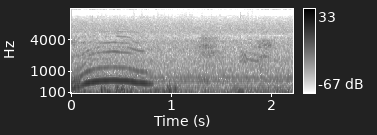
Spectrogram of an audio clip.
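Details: Kitten giving a single clear meow, a smooth rising-then-falling tone under one second, followed by quiet room noise and faint rustling.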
